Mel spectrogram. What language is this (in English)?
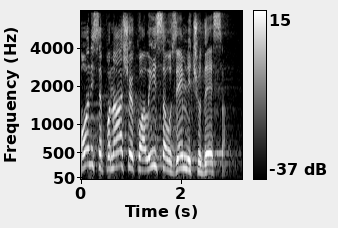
Croatian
